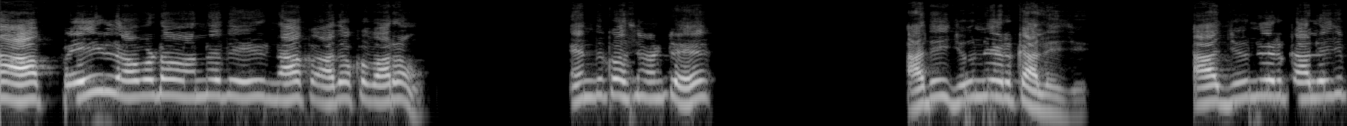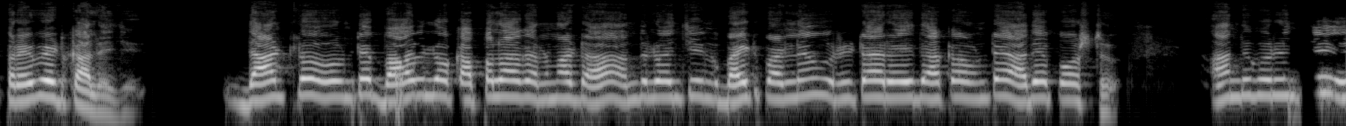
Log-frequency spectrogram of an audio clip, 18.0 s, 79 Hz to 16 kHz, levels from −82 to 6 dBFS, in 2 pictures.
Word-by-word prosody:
ఆ - - +13 0.2
ఫెయిలవ్వడం 285 +1 +2
అన్నది, 275 0 -3 0.3
నాకు 255 +1 +2
అదొక 250 +2 -2
వరం. 235 +3 +1 1.1
ఎందుకోసం 280 0 -3
అంటే... 260 -4 -1 1.6
అది 265 - -1
జూనియర్ 260 +2 -2
కాలేజీ. 130 -7 0 0.8
ఆ - - +7 0.2
జూనియర్ 270 +3 -2
కాలేజీ 265 +4 0
ప్రైవేట్ 245 +3 +4
కాలేజీ. 135 -6 0 0.8
దాంట్లో 270 +5 +5 0.2
ఉంటే 265 +3 0
బావిలో 275 +4 +2
కప్పలాగనమాట. 255 0 -1 0.3
అందులో 255 +3 -3
నుంచి 255 +2 -9
ఇంక 245 -2 -9
బయట 250 +5 +3
పడలేము. 270 +4 -3
రిటైరయ్యేదాకా 255 0 0
ఉంటే 250 +3 -3
అదే 255 +4 +1
పోస్టు. 230 -1 -5 0.8
అందు 265 +3 -4
గురించి 285 +2 -5
260 Hz, 105 wpm, -20 LUFS, 245-275 Hz, 1.6 s, ఆ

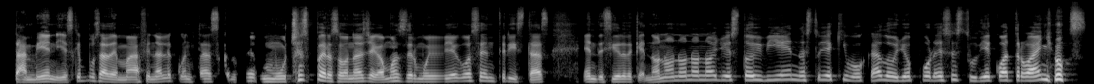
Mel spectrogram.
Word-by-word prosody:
También, 120 +4 +2
y 105 - -2
es 110 0 -2
que, 170 - -5
pues, 170 -2 -8
ademá 115 -2 +3
a 110 - +2
final 125 +3 -3
de 155 - -4
cuentas, 125 0 -5
creo 115 - -12
que 165 - -1
muchas 130 +11 0
personas 145 -8 +2
llegamos 145 +2 +1
a 155 - -6
ser 145 -1 0
muy 130 0 -3
egocentristas 155 -3 -1 0.3
en 125 +1 -1
decir 125 +1 -1
de 125 - -3
que - - -5
no, 115 - -2
no, 170 +2 -2
no, 190 0 -1
no, 200 0 -1
no, 205 0 0
yo 200 -1 -1
estoy 200 +1 +1
bien, 215 +3 -3
no 200 - -2
estoy 200 +1 -4
equivocado, 195 -1 -1
yo 180 +2 0
por 190 0 -3
eso 190 +3 -2
estudié 180 -3 -1
4 190 -1 +3
años, 225 +5 +5
170 Hz, 220 wpm, -23 LUFS, 130-195 Hz, 0.3 s, años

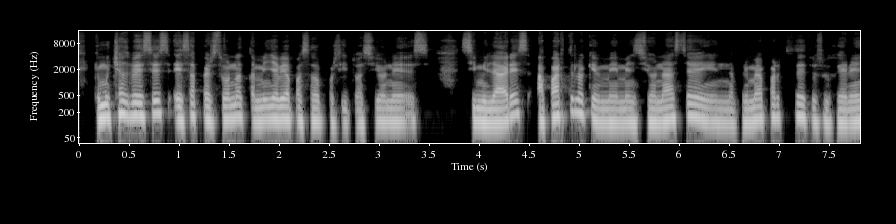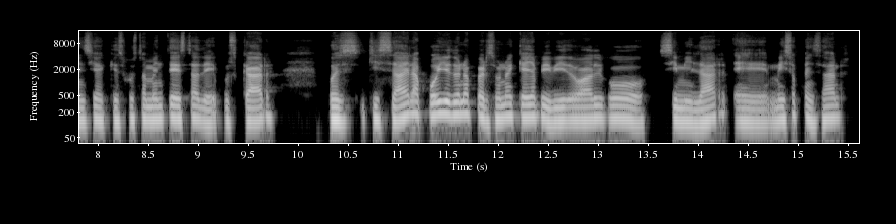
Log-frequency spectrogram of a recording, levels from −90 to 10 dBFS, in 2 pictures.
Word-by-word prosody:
que - - +2
muchas 150 +4 +3
veces, 175 +4 +1
esa 135 +4 0
persona, 140 0 0
también 130 0 0
ya - - +5
había 135 0 +4
pasado 125 -2 -3
por 120 -2 -8
situaciones 120 +2 -4 0.3
similares. 120 +7 +2
Aparte, 150 - +1
lo 185 -3 0
que 135 - -1
me 120 0 0
mencionaste 125 +4 0
en 115 -1 -3
la 115 - -4
primera 120 +4 -1
parte 145 0 -5
de 155 -2 +1
tu 130 - -6
sugerencia, 120 +2 -1
que 130 - -9
es 125 - -7
justamente 135 +1 +1
esta 140 +1 0
de 115 -2 0
buscar, 125 +3 0 0.5
pues, 130 0 +2
quizá 135 +1 +1
el - - +2
apoyo 175 +1 +4
de 170 - +4
una 175 -1 +1
persona 145 +1 +1
que 150 -1 0
haya 150 +1 +4
vivido 130 -1 +2
algo 135 -3 0
similar. 125 +6 0
Eh, 120 -2 -1
me 130 - -1
hizo 135 +6 -4
pensar, 140 +2 -2
135 Hz, 175 wpm, -20 LUFS, 120-145 Hz, 0.5 s, ya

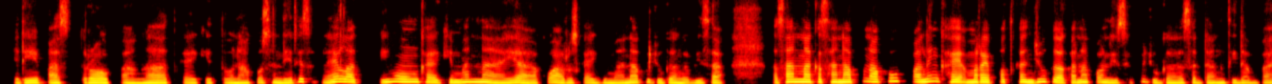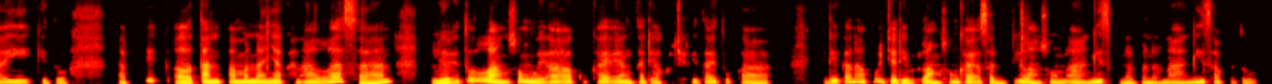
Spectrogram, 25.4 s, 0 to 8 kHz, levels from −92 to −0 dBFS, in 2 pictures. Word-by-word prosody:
Jadi 190 +1 0
pas 180 -1 -1 0.2
drop 185 -2 +2
banget 180 +1 +1
kayak 170 0 -4
gitu. 180 0 -5
Nah 180 +1 0
aku 200 +3 -7
sendiri 195 +2 0
sebenarnya 235 +1 0
lagi 225 0 -12
bingung 245 +2 +3
kayak 215 -4 0
gimana 215 -2 +3
ya? 190 -4 +1
Aku 210 - -13
harus 190 -2 -1
kayak 180 -2 -4
gimana, 180 +4 0
aku 225 - -5
juga 185 -2 -3
nggak 170 - -3
bisa 175 +1 -2 0.6
ke 205 - -5
sana 245 +3 +6
ke 240 - +2
sana 230 -1 +5
pun 290 - -11
aku 305 +6 -1
paling 245 +5 +2
kayak 235 -4 +1
merepotkan 225 +1 +2
juga 235 -3 +1
karena 215 +3 +1
kondisiku 195 +1 -3
juga 185 -4 -3
sedang 185 0 -2
tidak 185 -1 -4
baik 210 +1 -2
gitu. 175 -1 -7 0.5
Tapi, 160 -3 -8
k - - -36
eee, 195 0 +5
tanpa 220 0 +4
menanyakan 210 0 +3
alasan, 210 -3 +2 0.5
beliau 185 0 +3
itu 195 - -6
langsung 220 +5 +3
WA 215 +1 +1
aku 220 +1 -10
kayak 215 -2 -1
yang 215 - +3
tadi 210 0 -4
aku 185 - -11
cerita 220 -1 -8
itu, 220 +1 -8
Kak. 185 -2 -4 0.6
Jadi 210 - +2
kan 245 - +1
aku 230 +2 -3
jadi 200 -2 +2 0.2
langsung 210 +1 +1
kayak 210 -2 0
sedih, 200 +2 -3
langsung 200 +2 -2
nangis, 210 +2 +1
benar-benar 195 +2 -5
nangis 210 +1 -2
aku 210 -1 -9
tuh. 185 +2 -11
205 Hz, 165 wpm, -27 LUFS, 185-220 Hz, 0.6 s, sana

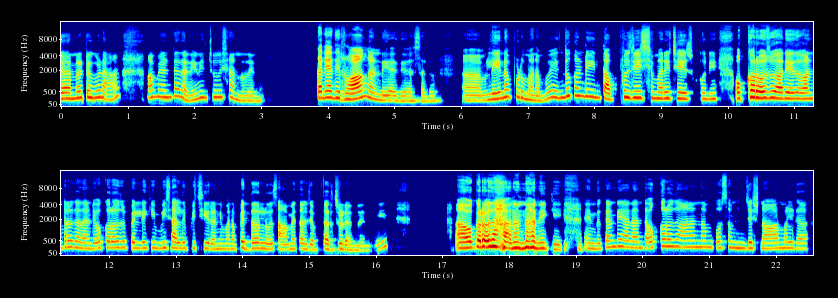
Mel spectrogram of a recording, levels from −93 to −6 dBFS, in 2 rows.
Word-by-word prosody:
అన్నట్టు 260 +4 0
గూడా, 270 -7 -2 0.6
ఆమె 300 +1 -4
అంటదండి, 285 - -5
నేను 270 -1 -5
చూషాను 280 - -6
నేను. 160 -1 -13 0.9
కానీ 260 +1 +6
అది 260 0 0
రాంగండి 230 - +6
అది, 165 0 -9
అసలు. 160 0 -13 0.5
ఆహ్, 175 -1 -6
లేనప్పుడు 280 +5 -1
మనము, 175 +4 -7
ఎందుకండి 330 +3 -1
ఇంతప్పులు 245 +2 +1
జేషి 265 0 0
మరీ 245 +1 0
చేసుకొని, 230 -1 -3 0.4
ఒక్కరోజు 265 +1 +6
అదేదో 235 -1 +1
అంటరు 255 +3 -4
గదండీ, 210 -2 -6
ఒక 235 0 -5
రోజు 240 0 -5
పెళ్ళికి 225 +1 -7
మీసాలు 225 -1 -3
తిప్పిచ్చురని, 200 -3 -9
మన 190 0 -9
పెద్దోళ్ళు 210 -3 -4
సామెతలు 190 +2 -5
చెప్తారు 170 +1 -5
చూడండండి. 155 0 -9 1.2
ఆ! - - +6 0.2
ఒక 235 - -2
రోజు 270 +2 +10 0.2
ఆనందానికి, 215 -4 +3 0.5
ఎందుకండి 250 +8 -6
అదంతా. 235 -2 -6
ఒక్కరోజు 285 +2 -3
ఆనందం 255 0 -7
కోసం, 235 +1 -9 0.2
జస్ట్ 220 0 -5
నార్మల్‍గా, 215 0 -6
230 Hz, 120 wpm, -22 LUFS, 200-260 Hz, 1.2 s, రోజు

